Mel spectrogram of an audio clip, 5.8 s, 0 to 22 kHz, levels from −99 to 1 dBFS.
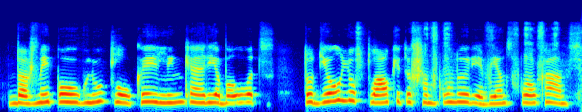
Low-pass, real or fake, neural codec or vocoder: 10.8 kHz; fake; autoencoder, 48 kHz, 32 numbers a frame, DAC-VAE, trained on Japanese speech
